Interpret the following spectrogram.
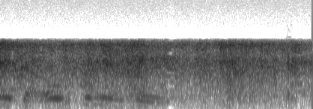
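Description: Dry leaves rustling and crackling as a puppy tugs on a rope toy and scrambles in a leaf pile, a steady noisy rustle throughout. A faint voice talks underneath.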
